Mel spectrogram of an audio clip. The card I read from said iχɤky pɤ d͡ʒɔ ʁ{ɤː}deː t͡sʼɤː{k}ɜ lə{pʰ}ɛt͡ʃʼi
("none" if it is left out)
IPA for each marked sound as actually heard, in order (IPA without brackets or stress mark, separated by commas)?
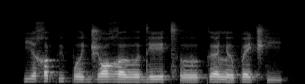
ɤː, k, p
